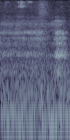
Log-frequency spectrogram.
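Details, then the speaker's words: Dog snoring in the background: a quiet, low, rough snorting breath from a sleeping dog against faint room noise. "You can probably hear my dog snoring in the background"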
